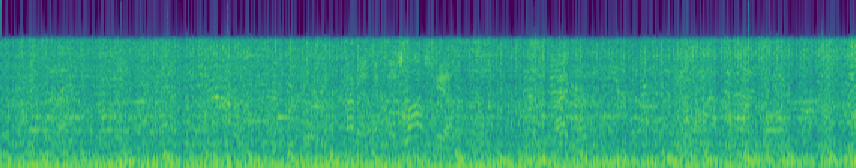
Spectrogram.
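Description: Vintage tractor's engine running as the tractor drives slowly past at close range, a steady low rumble, with voices and music from the crowd around it.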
